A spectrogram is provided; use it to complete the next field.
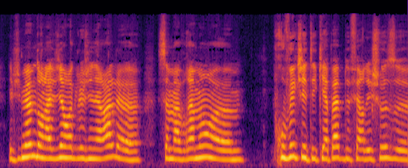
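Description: At a fairly quick pace, a woman talks with monotone, flat intonation. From northern France, Lille. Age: 20s. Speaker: author and board-sports promoter. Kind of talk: casual interview. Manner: hesitant, many fillers.

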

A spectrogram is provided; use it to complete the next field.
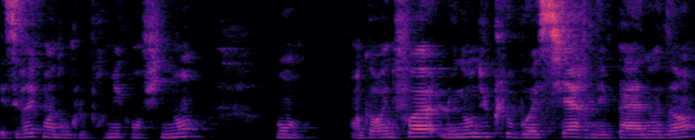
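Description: Her fairly low-pitched voice carries fairly even intonation as the woman talks. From central France, Loir-et-Cher. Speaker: holiday cottage owner. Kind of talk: casual interview. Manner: hesitant, many fillers.

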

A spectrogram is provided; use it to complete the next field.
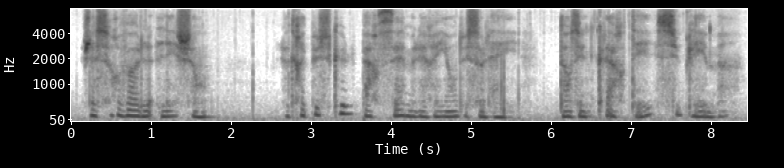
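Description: A woman speaks in a very deep, low voice with ordinary pitch variation. Her pace is very slow, broken by long, frequent pauses. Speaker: sleep meditation narrator. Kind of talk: guided meditation. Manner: soft-spoken.

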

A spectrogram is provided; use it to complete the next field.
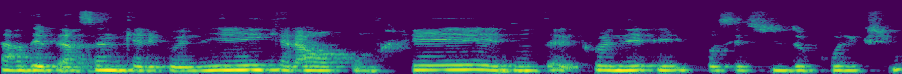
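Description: Somewhat breathy with a dark, mellow tone, a woman with a fairly high pitch speaks at a moderate pace in a monotone, flat way. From France, La Rochelle. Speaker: environmental association co-founder. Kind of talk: interview. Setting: video call.

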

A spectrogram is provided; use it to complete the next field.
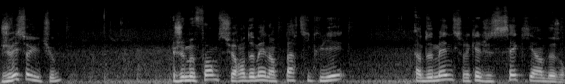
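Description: The speech comes at a very fast pace, broken by long, frequent pauses. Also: man, high pitch for a man, ordinary pitch variation. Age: 30s. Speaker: digital marketing agency owner. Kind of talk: interview.

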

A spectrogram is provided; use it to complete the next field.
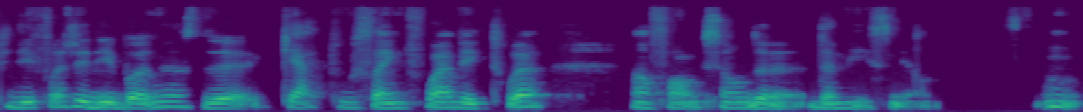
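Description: Against a quiet background, a voice with a dark, mellow tone and vocal fry moves at a fairly slow pace with ordinary pitch variation and long, frequent pauses. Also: woman, fairly low pitch for a woman. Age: 50s. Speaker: public service manager. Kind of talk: interview.

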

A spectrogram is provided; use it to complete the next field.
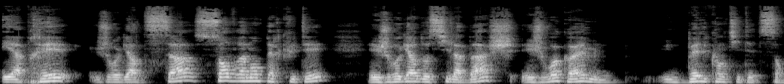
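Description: A man speaks at a medium pitch in a somewhat breathy voice. His pace is fairly slow. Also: ordinary pitch variation, very clean recording, silent background. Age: 30s. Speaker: father, trainee market gardener. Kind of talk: testimony.

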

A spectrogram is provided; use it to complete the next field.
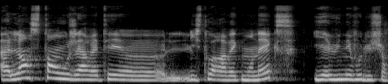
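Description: A woman's fairly high voice, a normal speaking voice, with ordinary pitch variation in a very clean recording over a silent background. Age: 20s. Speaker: podcast guest sharing personal story. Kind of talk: testimony. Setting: home living room recording.

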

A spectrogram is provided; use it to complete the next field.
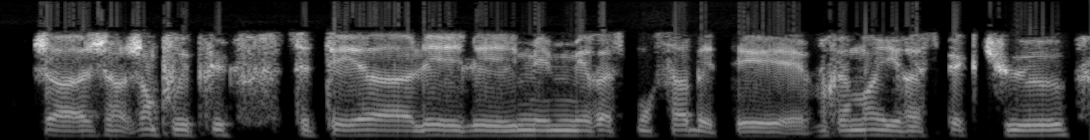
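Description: Speaking very slowly, a man holds a fairly low pitch, a monotone, flat intonation and very even loudness. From France. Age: 30s. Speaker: truck driver. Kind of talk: interview. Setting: phone call. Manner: halting.

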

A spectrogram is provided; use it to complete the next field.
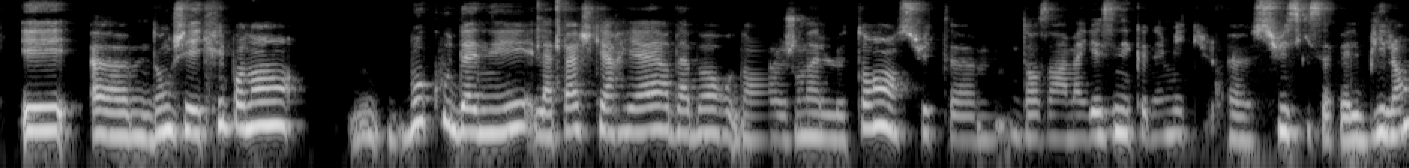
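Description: A woman speaks in an unremarkable speaking voice at medium pitch, with ordinary pitch variation and a fairly slow pace. The recording is very clean, with a silent background. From grew up in China. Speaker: author and journalist. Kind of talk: interview.

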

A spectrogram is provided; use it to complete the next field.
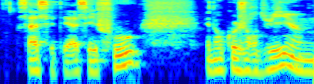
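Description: Recorded very cleanly against a silent background, a man speaks at a moderate pace. His voice is very deep and low, somewhat breathy, with ordinary pitch variation. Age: 20s. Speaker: entrepreneur, racing school cofounder. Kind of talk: casual interview chat.

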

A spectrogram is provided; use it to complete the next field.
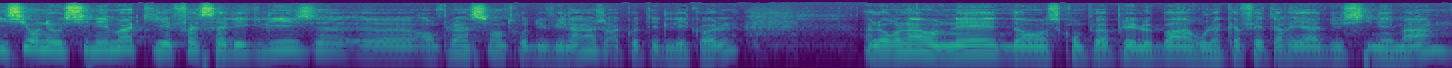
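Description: A man's normal speaking voice, fairly high in pitch, at a fairly quick pace with lively intonation. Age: 50s. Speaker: volunteer cinema association president. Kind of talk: interview. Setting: in a village cinema.

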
